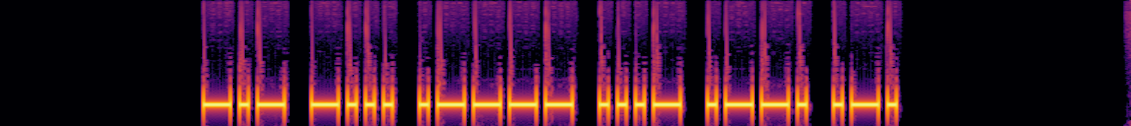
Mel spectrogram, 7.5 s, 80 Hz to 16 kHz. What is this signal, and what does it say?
Morse code, heard as a keyed tone, about 22 wpm, 700 Hz. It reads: KB1VPR
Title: Speed Racing - USA 2x3 Call Signs 20wpm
